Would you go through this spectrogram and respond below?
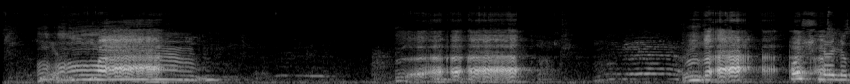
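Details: Domestic goat Lulu, a homestead nanny just starting to give birth, bleats three times: long, loud, wavering cries of about a second or more each, separated by short quiet gaps with low background rumble.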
